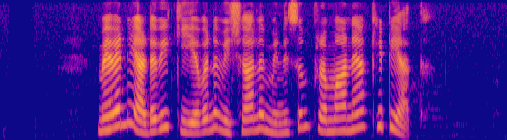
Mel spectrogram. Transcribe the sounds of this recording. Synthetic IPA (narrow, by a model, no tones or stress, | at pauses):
meʋeniaɖəʋikijəʋənəʋiʃaːləminisumprəmaːnəjakhiʈijat̪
